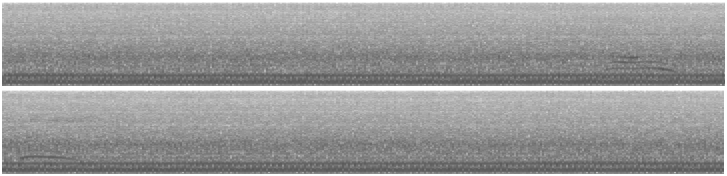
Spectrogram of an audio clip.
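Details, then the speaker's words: Lawnmower engine that had no compression, repaired without new parts (gasket maker, carb spray), started on choke: steady, even small-engine drone with constant low pulse, no misses or knocks; normal running. "That sounds like a lawnmower. Wow, I did not expect that to happen."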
